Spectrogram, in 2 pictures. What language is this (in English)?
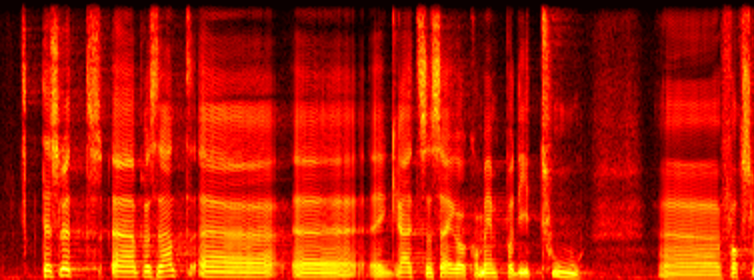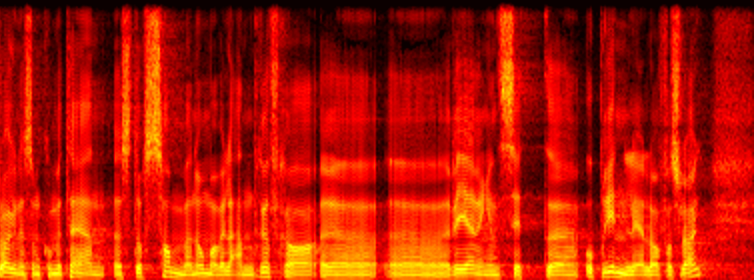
Norwegian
